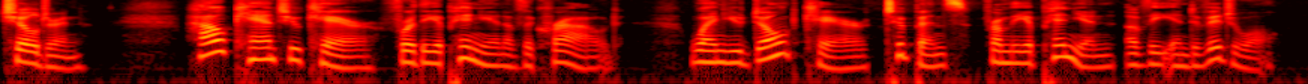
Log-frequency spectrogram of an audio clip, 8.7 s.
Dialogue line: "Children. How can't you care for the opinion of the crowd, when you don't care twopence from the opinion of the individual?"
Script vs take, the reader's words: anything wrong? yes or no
no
